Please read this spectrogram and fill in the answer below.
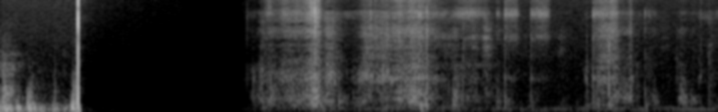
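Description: Handling noise on a phone as a plug-in microphone is unplugged: close rubbing ends in a sharp click about half a second in, then a second of dead silence while the audio input switches over, then fainter scraping and rustling of hands on the phone, heard through its built-in mic.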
